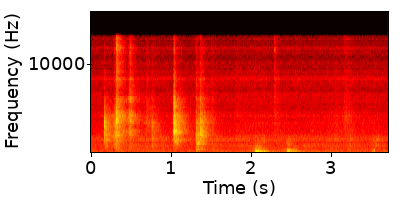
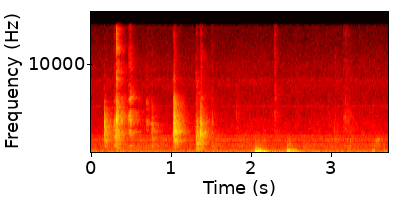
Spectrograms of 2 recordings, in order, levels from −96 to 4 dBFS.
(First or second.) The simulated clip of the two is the first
